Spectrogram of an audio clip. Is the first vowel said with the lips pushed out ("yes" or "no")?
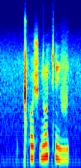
yes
